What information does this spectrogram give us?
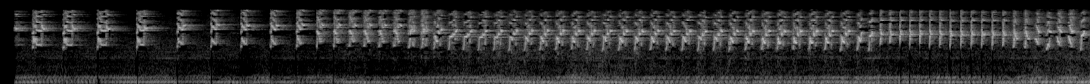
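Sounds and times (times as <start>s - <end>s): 
lovebirds chattering in high squeaky chirps: 0.2s - 10.8s.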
